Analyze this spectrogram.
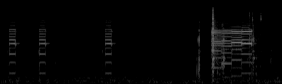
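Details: Three short electronic beeps then a longer tone sequence from an ORION laser therapy device used at home on a cat with a recurring spring cough, believed allergic, in a quiet room.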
